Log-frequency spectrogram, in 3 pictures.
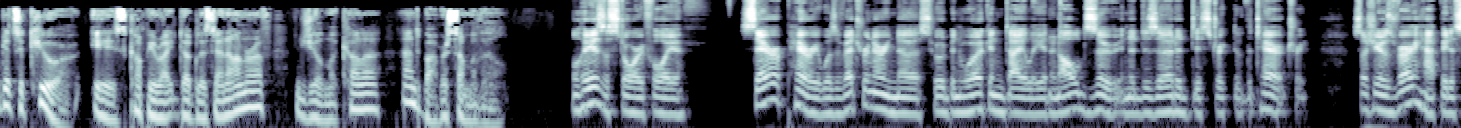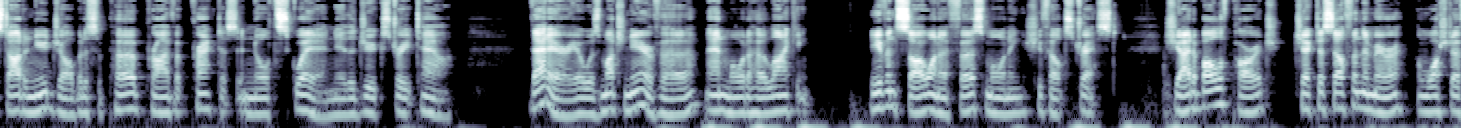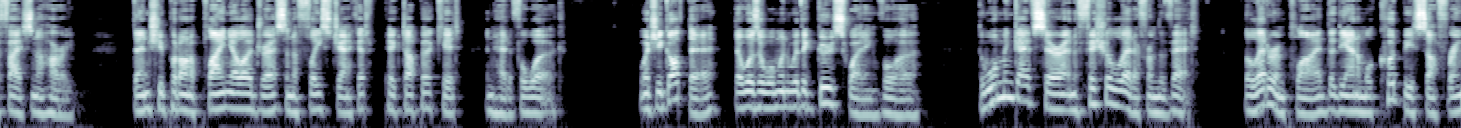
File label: australia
